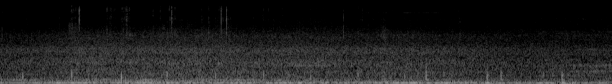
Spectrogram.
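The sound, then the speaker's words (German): A steady outdoor street ambience of cars driving, with a low traffic rumble and broad hiss, dotted with faint scattered taps like footsteps of pedestrians passing by. No one speaks. “Auf der Straße fahren Autos, Passanten gehen vorbei.”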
